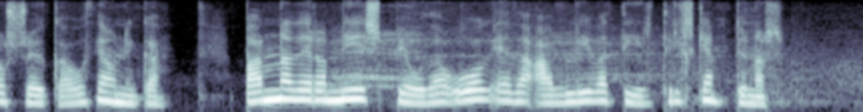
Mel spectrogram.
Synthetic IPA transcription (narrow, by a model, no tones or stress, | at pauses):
wsœːɥkaaθjaːwniŋka | panːaðɛɾaðmɪðspjoːwðaʔɔɣɛða̰ʔavlivat̪iːɾ̥t̪ʰɪlscɛm̥t̪ʏnaɾ̥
